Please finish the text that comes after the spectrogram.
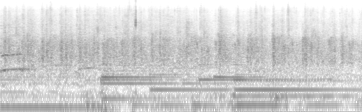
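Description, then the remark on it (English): An audience gives a hand clap of praise in steady, dense applause that keeps up throughout, while sustained organ or keyboard chords hold and shift underneath. “Give him another hand clap of praise tonight for what he's done.”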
